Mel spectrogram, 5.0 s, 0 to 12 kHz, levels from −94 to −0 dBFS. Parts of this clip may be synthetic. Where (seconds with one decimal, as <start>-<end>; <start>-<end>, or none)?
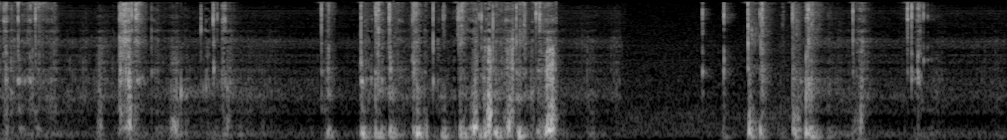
0.0-3.1; 4.0-5.0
